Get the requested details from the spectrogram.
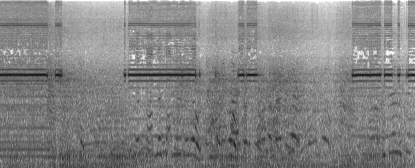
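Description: A car horn honks loudly in long repeated blasts.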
